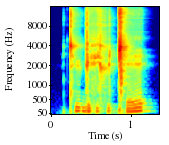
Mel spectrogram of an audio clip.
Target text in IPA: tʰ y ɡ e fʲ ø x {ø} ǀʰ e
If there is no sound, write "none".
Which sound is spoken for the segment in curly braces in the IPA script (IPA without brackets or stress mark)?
y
